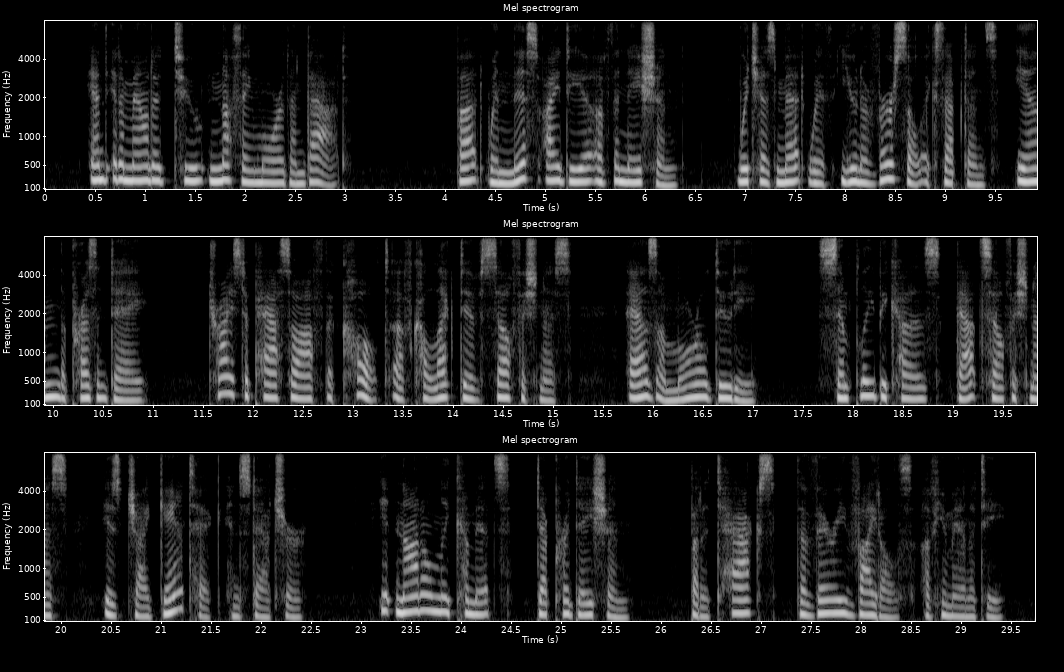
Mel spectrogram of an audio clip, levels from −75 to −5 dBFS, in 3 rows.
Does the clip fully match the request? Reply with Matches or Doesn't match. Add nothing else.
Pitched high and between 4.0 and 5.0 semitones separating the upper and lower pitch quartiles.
Doesn't match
